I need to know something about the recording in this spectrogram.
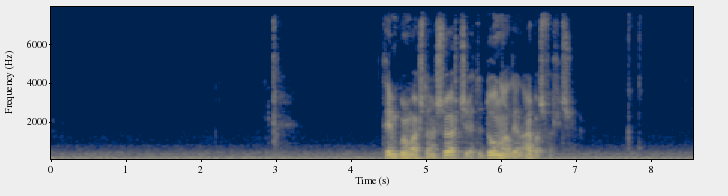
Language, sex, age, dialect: Faroese, male, 15-35, Norðurstreymoy/Eysturoy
